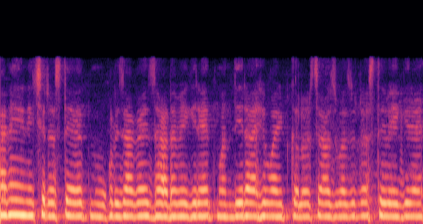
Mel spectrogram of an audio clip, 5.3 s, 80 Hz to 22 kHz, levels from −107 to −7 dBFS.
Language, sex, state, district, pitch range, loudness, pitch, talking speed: Marathi, female, Maharashtra, Chandrapur, 225-230 Hz, -22 LUFS, 230 Hz, 215 wpm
